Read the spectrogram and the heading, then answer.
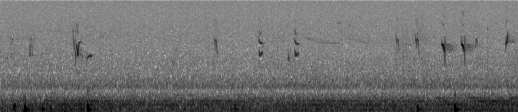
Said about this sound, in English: Another male is chittering on his way down, and he has caught an orange one, bright orange.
